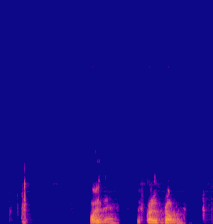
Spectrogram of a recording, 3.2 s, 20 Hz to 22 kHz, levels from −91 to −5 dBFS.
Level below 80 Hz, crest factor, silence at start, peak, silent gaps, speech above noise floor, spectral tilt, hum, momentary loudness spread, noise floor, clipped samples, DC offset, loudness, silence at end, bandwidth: -72 dBFS; 24 dB; 0.3 s; -10 dBFS; none; 56 dB; -9 dB/octave; none; 20 LU; -87 dBFS; under 0.1%; under 0.1%; -31 LUFS; 0.15 s; 5 kHz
